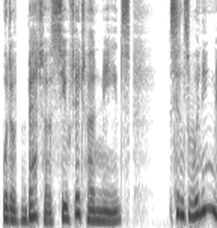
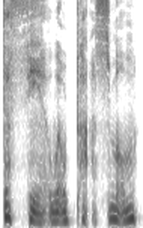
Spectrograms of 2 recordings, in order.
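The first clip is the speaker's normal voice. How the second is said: gentle encouragement; 4 semitones lower, slower than usual. Acted. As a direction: soothe her gently. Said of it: "encouraged gently".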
